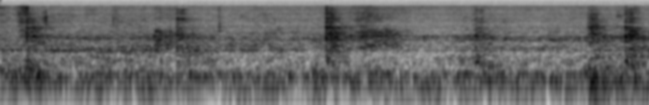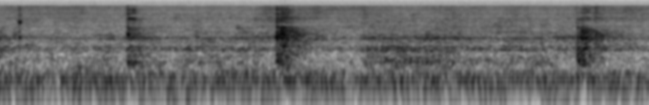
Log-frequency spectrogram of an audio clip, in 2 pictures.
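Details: Cough assist (mechanical insufflation-exsufflation) used over a peanut ball on a boy to expand the back of the lungs: steady motor hum with repeated sharp air pulses as it cycles breaths.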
